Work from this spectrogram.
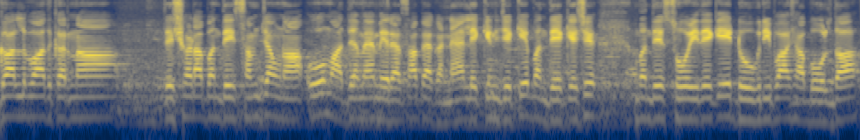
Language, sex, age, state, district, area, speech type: Dogri, male, 18-30, Jammu and Kashmir, Udhampur, rural, spontaneous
